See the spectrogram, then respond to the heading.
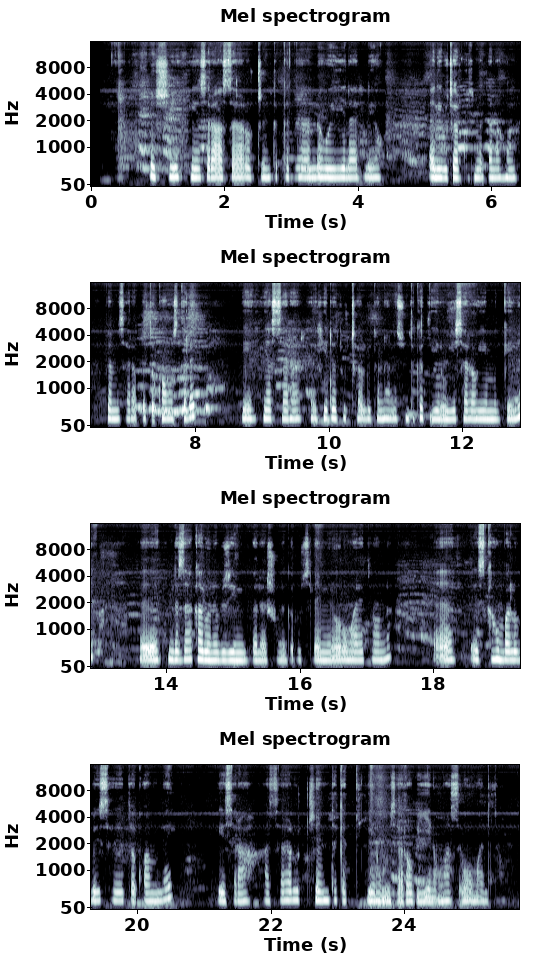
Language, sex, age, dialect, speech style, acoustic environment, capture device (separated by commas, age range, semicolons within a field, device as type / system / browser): Amharic, female, 25-34, Ethiopia - Gojjam, happy; relaxed, silence, mobile / Linux / Chrome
